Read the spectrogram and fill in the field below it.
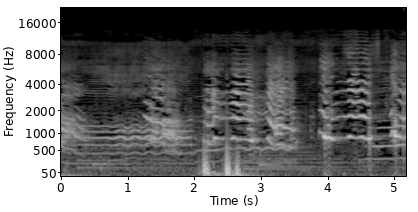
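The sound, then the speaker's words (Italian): Someone wails and sobs loudly, long wavering cries rising and falling, broken midway by a few sharp, choked sobs before the wailing resumes. “Neanche Sofia Loren nella ciociara piangeva così.”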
